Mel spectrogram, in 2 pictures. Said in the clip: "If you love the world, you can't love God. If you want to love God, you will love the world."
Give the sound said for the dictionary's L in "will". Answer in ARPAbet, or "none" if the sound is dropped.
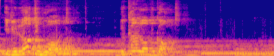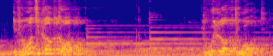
N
